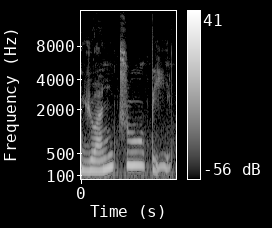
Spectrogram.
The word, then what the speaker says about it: 圆珠笔: It pronounced 圆珠笔. Make sense? It pronounced almost the same.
